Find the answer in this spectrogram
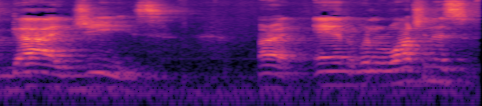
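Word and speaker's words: Gyges: a video on the ring of guide jeans pronounced guide jeez alright and when watching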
